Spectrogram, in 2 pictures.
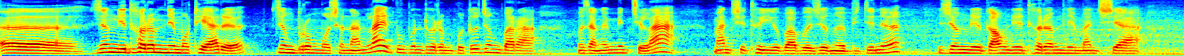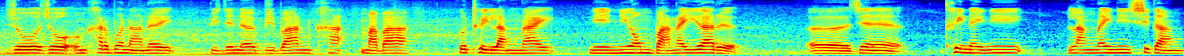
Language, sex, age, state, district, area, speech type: Bodo, female, 60+, Assam, Udalguri, urban, spontaneous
